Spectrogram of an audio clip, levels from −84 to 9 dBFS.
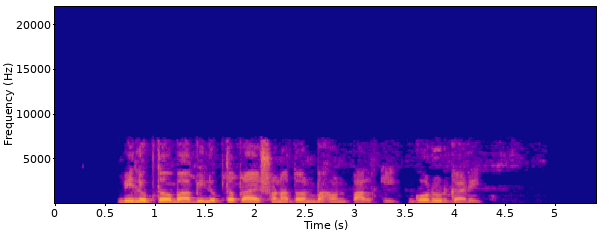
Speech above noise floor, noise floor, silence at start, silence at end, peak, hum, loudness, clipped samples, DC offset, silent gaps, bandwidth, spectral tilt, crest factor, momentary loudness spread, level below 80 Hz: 38 dB; -55 dBFS; 0.65 s; 1.2 s; -2 dBFS; none; -17 LUFS; under 0.1%; under 0.1%; none; 7.6 kHz; -5 dB/octave; 16 dB; 13 LU; -62 dBFS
